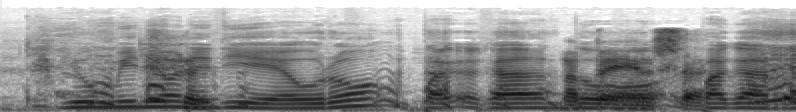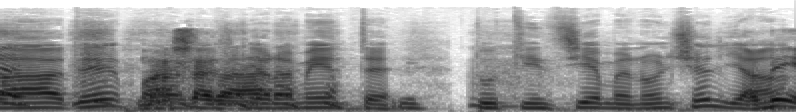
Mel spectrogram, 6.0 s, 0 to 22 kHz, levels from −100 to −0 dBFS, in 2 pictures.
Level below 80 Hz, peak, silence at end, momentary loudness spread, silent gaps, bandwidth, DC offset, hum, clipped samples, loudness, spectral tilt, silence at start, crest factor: -44 dBFS; 0 dBFS; 0 s; 8 LU; none; 12 kHz; under 0.1%; none; under 0.1%; -15 LUFS; -5.5 dB/octave; 0 s; 14 dB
